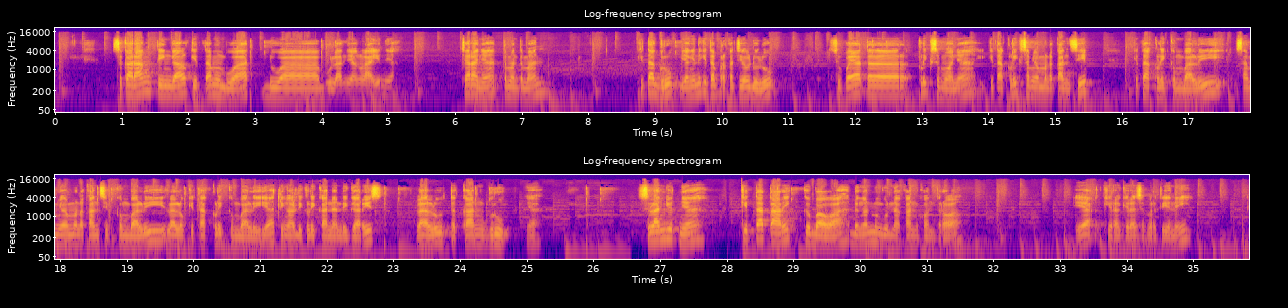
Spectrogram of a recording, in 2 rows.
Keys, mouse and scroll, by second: 18.4 click, 18.6 shift+Num_Lock, 18.6 shift+click, 21.2 right click, 22.7 click, 28.6 click, 28.7 ctrl+click.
